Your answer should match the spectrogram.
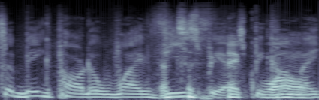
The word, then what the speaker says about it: Visby: Visby. That's how you say it. Visby.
